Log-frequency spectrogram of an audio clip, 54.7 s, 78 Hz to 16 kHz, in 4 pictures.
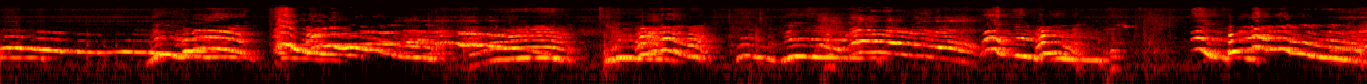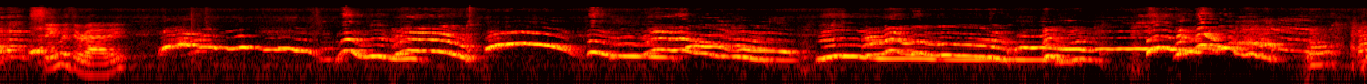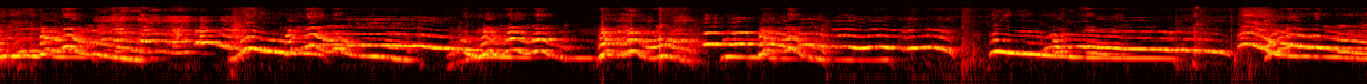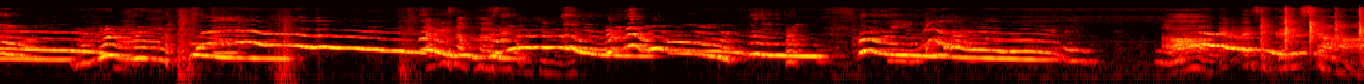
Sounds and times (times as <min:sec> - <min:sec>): Howl: 0:00.0 - 0:11.2, 0:11.9 - 0:14.0, 0:15.3 - 0:52.0.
